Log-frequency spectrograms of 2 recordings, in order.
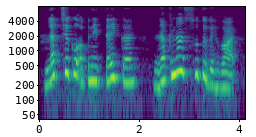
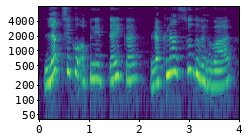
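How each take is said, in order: The two takes are said the same way.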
